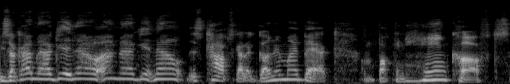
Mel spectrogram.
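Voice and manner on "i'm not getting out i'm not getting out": yelling in a high voice. Retelling a police stop, imitating a friend refusing to leave the truck: imitating a friend yelling. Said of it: "My buddy is yelling at me".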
